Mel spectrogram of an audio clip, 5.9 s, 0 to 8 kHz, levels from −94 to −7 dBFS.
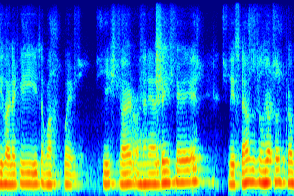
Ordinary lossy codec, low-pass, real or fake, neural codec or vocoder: none; none; fake; codec, 16 kHz, 0.5 kbps, FunCodec, trained on Chinese and English, 25 frames a second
